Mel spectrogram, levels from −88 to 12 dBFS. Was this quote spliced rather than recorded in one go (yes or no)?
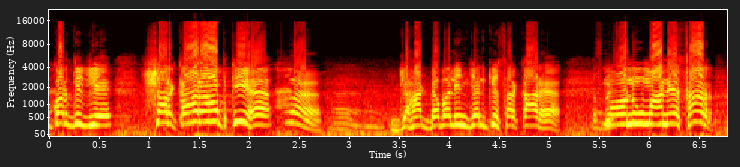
yes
